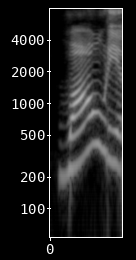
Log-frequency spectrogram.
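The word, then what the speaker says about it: واو: வாவினுடைய மஹரஜ் பிறப்பிடம் அலிஃபுடைய மஹரஜ் பிறப்பிடம் மாதிரியே தொண்டைக்கும் வாய்க்கும் இடைப்பட்ட காலியான பகுதியிலிருந்து தான் வாவுடைய உச்சரிப்பு வெளியாகிறது. வாவை 2 உதடை குவித்து வைப்பது போல் உச்சரிக்க வேண்டும்.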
